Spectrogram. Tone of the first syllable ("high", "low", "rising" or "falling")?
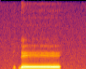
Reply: low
